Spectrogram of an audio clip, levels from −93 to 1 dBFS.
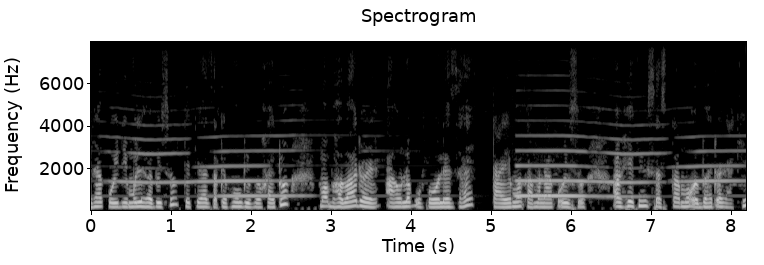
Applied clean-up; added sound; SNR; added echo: classical method spectral subtraction.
